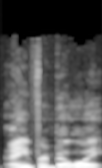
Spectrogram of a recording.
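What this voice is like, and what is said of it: Put-on Wisconsin accent. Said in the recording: “whenever I have to snap into a Wisconsin accent, I use this town name.”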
